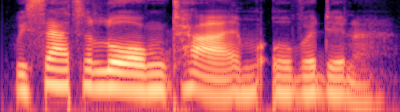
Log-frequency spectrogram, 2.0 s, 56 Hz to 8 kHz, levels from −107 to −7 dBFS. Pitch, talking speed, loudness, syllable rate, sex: 140 Hz, 210 wpm, -17 LUFS, 5.0 syllables/s, female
